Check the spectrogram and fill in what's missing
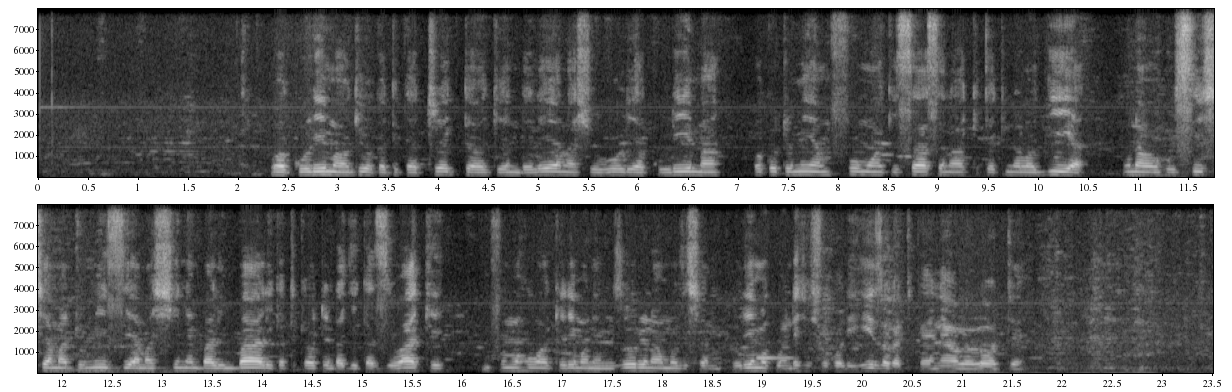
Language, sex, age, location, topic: Swahili, male, 25-35, Dar es Salaam, agriculture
